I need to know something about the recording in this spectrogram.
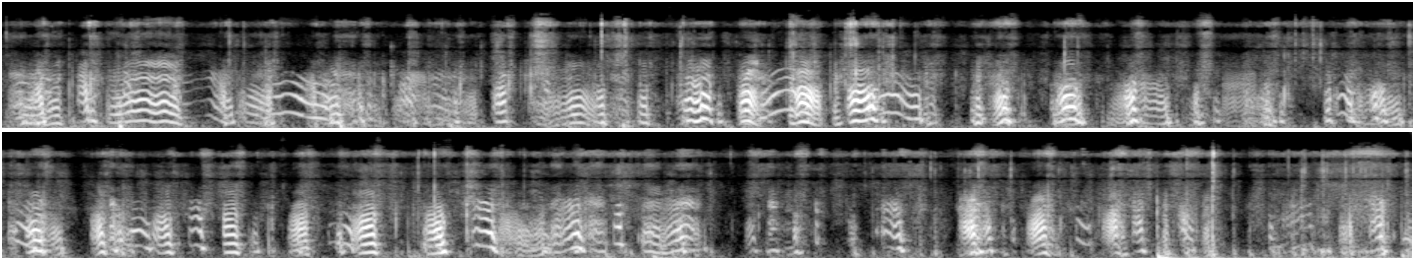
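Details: Labrador Retriever puppies nursing together: a busy stream of short whiny squeaks and wavering whimpers from several pups, overlapping almost continuously, with suckling and rustling noises underneath and a low steady hum.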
